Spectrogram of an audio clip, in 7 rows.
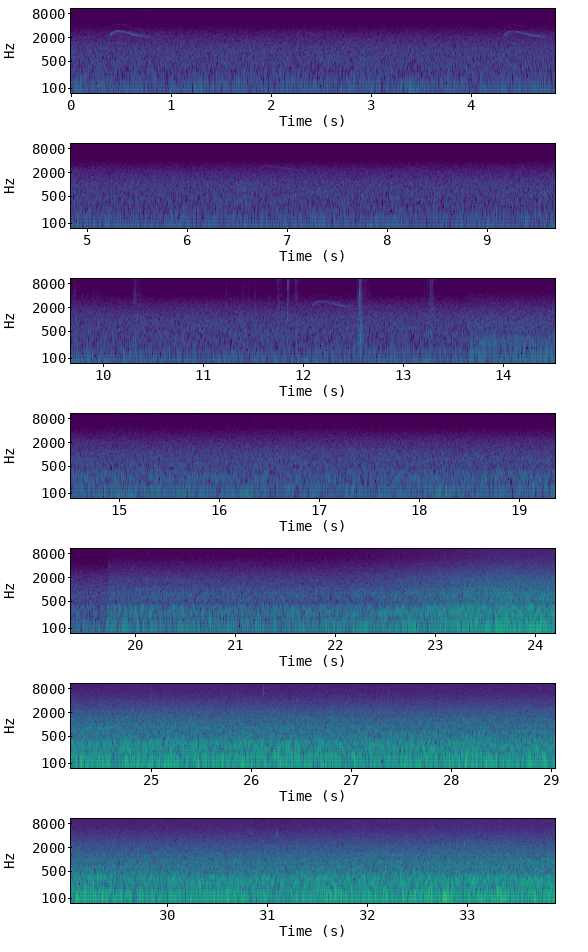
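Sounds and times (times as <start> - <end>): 
steady engine-like hum: 13.6 - 33.8
quiet low rumble at a bridge over a river: 13.7 - 33.8.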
